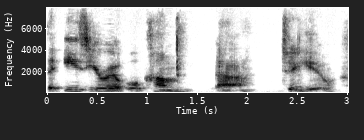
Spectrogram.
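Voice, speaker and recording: A woman talks at a very slow pace. Her voice is somewhat breathy. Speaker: medical school admissions dean. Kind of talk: webinar talk. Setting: video web chat. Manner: long-winded.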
